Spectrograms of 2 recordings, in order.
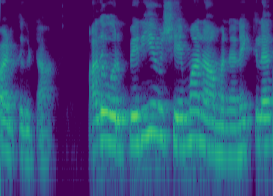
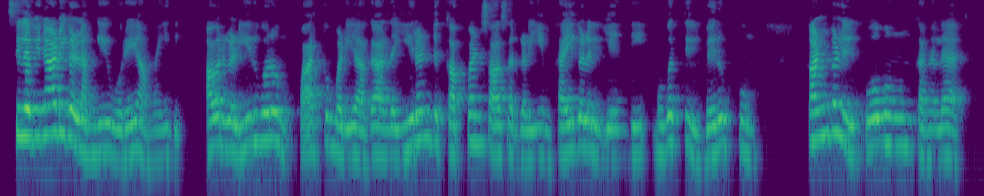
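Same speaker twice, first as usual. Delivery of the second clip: usual speaking voice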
